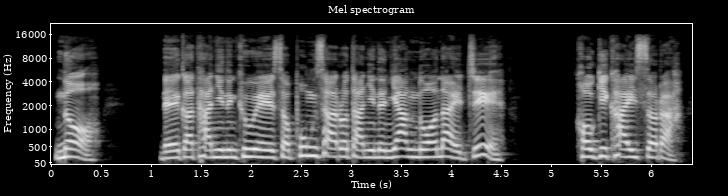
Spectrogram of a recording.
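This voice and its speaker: A cold, commanding mother-in-law lays down orders in a spoken radio story, as a woman puts her on. She talks deliberately, in a firm, scolding tone. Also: mid-range voice, fairly bright tone, natural voice. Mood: stern.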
